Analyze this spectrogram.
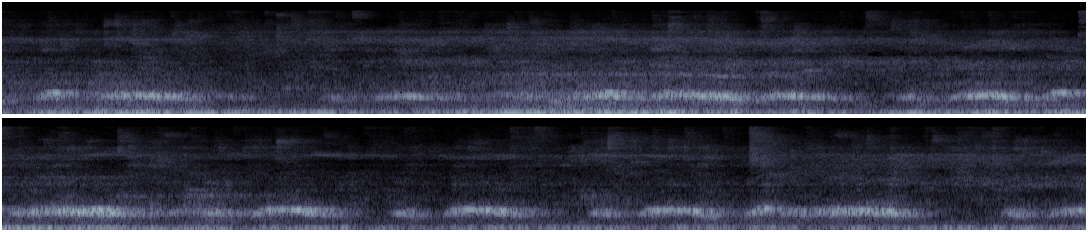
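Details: Spotted dove cooing to stimulate other doves, recorded without background noise; a long run of low, mellow, pulsing coos repeated steadily for about eleven seconds over a low rumble.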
